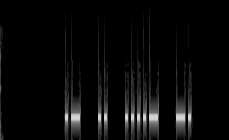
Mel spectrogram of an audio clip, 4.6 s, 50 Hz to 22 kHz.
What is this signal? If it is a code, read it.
Morse code, heard as a keyed tone, about 20 wpm, spaced as for 15 wpm, 700 Hz. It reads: AI4N
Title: 069 Lesson 12g - Letter d - Call Signs 20wpm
